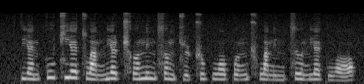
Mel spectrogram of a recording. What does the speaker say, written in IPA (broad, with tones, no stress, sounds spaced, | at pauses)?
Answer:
t̪ j ɛ˨˩ n k u˥ t͡ɕ j ɛ˥ t͡s w a˨˩ n n̪ j ɛ˥˩ ʈ͡ʂʰ ɤ˧˥ n̪ i˥˧ ŋ s ɤ˥˩ ŋ t͡ɕ y˨˩ ʈ͡ʂ u˥ p w ɔ˥ p ɤ˧˥ ŋ ʈ͡ʂʰ w a˧ n i˨˩ ŋ t͡s ɹ̩˥˧ n̪ j ɛ˥˩ k w ɔ˨˩˦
